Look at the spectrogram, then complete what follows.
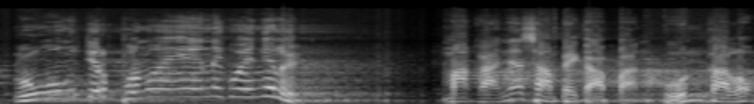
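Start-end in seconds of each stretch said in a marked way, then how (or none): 0.1-1.8 higher, amazed teasing; mock surprise. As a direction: act baffled at the wrong cake. Local mocks cake as Semarang's. (meniru orang heran yang mengejek)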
